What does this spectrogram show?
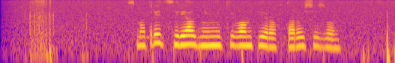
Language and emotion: Russian, neutral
